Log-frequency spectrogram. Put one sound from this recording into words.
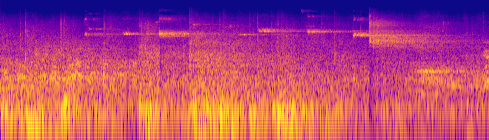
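Sneakers squeak sharply on the court floor.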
